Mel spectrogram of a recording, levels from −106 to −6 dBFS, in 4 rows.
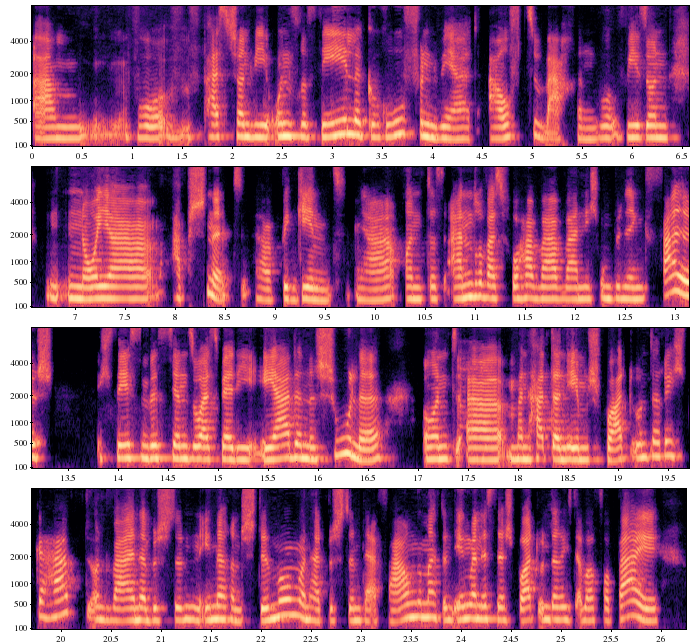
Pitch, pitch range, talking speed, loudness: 215 Hz, 205-230 Hz, 155 wpm, -19 LUFS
